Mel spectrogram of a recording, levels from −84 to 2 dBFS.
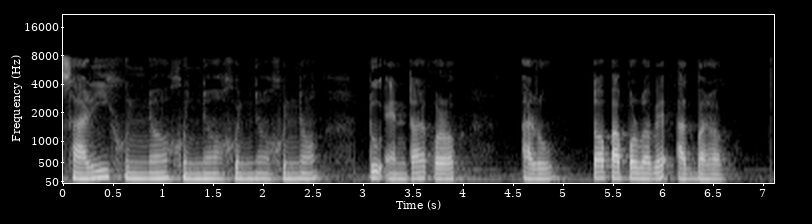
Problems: none marked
